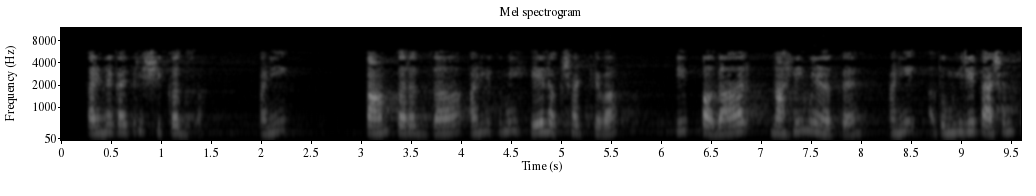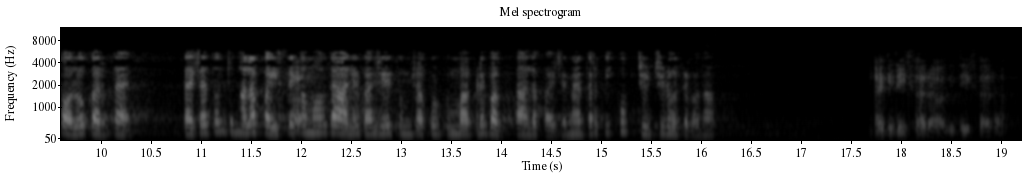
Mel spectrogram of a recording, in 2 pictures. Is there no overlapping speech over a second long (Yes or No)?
Yes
